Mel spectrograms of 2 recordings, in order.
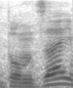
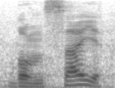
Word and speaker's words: bonsaï: mai 15 et d'ailleurs tu sais en français ça s'écrit avec un s et on devrait le prononcer bon ça y passe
